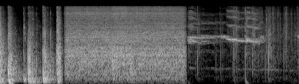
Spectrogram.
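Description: A fountain firework sprays and hisses loudly.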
